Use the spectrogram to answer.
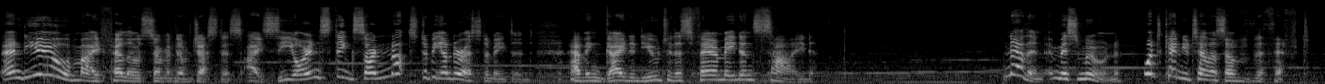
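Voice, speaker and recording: A woman voicing a self-important gentleman inspector from a video game, declaiming in grand, florid, theatrical exclamations. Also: mid-range voice, wildly swooping pitch, a little slow, soft background music, exaggerated voice. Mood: earnest, self-important.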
